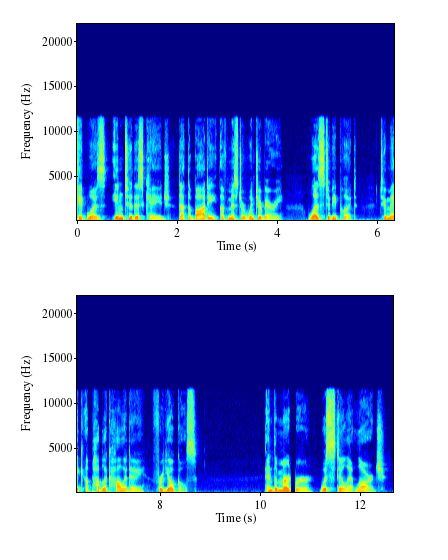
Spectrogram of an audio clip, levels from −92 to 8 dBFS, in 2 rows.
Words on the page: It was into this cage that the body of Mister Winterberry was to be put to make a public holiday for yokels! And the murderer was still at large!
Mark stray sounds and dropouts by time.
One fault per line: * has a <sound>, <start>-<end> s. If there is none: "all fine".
* has a dropout, 10.6-10.7 s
